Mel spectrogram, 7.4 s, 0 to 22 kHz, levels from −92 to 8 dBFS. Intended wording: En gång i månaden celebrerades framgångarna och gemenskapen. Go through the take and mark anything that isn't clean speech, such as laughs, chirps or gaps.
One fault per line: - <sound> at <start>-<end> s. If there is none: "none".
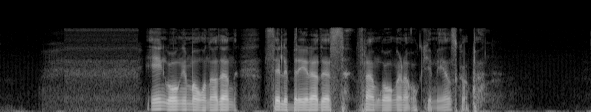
none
